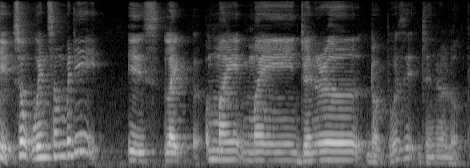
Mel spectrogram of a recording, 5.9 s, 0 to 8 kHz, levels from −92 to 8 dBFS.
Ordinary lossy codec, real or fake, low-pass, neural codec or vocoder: none; real; none; none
